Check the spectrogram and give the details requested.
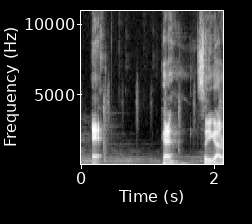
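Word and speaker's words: へ: it looks like, because this is technically the hiragana for he, but it's actually pronounced e.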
